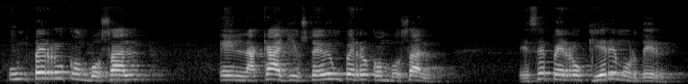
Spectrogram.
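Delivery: loud, fervent preaching from the pulpit; full-force preaching. Acted. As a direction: drive it home to the congregation.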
